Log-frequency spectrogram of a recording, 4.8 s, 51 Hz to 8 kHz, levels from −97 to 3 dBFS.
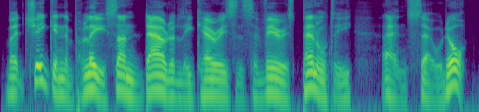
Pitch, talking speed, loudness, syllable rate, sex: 115 Hz, 165 wpm, -21 LUFS, 5.6 syllables/s, male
